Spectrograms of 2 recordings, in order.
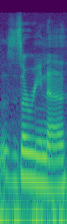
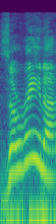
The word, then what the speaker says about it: Czarina: My name is pronounced Czarina. Czarina. I knew the C was The silent. C is silent.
